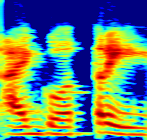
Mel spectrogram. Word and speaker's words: IGT3: di mana Alchemy itu sendiri sekarang supporting iGo3 gitu. Ini kalau dibaca IGT3 itu bacanya iGo3 ya, bukan Indonesian Got Talent ya.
